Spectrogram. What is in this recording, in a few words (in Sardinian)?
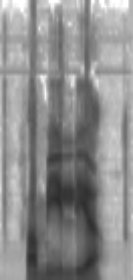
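"Famìllia", Sardinian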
